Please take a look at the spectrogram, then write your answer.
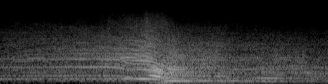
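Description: Race cars at Road America, including a Cadillac, roar past on a fast sweeping corner, the engine note swelling to a loud peak then dropping in pitch as it fades, with no voices over it.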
